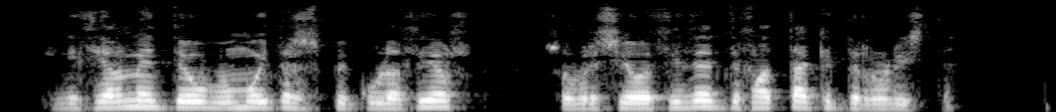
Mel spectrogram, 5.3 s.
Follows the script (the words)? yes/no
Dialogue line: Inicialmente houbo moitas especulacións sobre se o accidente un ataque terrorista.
yes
